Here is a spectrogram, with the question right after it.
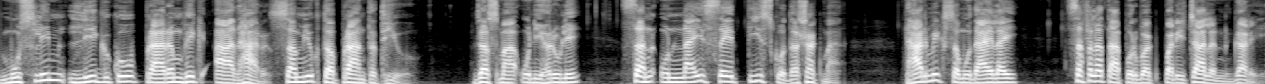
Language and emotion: Nepali, neutral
